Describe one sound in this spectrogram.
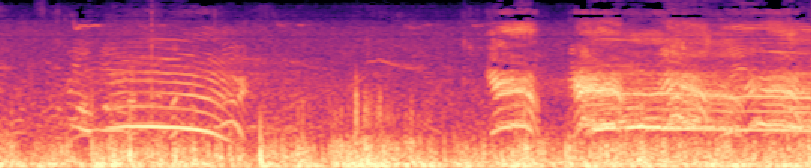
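Young players shout from far across an open field.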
